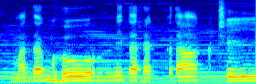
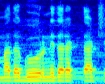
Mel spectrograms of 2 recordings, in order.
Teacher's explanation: ഘ തൊണ്ട ചേർത്തുകൊണ്ട് ഉച്ചരിക്കേണ്ട ഘയാണ് ഇവിടും വെറും മതഗൂർണിത രക്താക്ഷി എന്ന് ചൊല്ലിയതുകൊണ്ടായില്ല ഘ എന്നുള്ളത് കേൾക്കണം ഘോഷ ശബ്ദമാണ് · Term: മഹാപ്രാണനാണ്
